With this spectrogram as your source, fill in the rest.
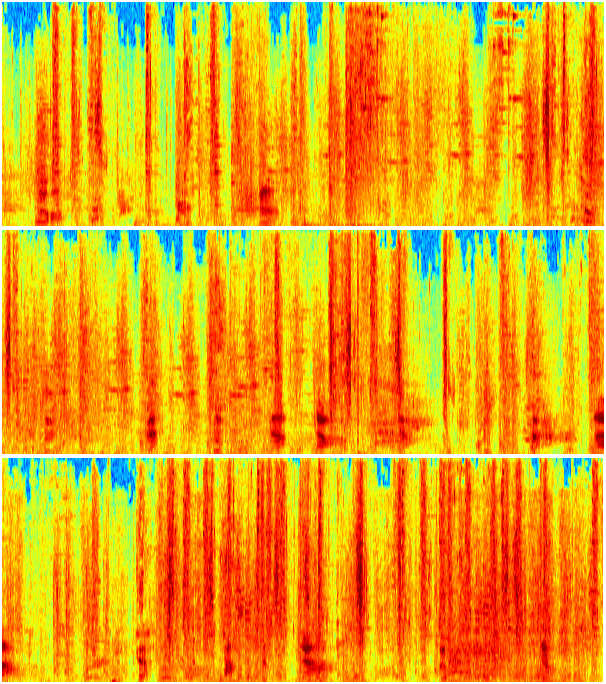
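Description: Weapons clash and slash in quick, repeated hits.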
